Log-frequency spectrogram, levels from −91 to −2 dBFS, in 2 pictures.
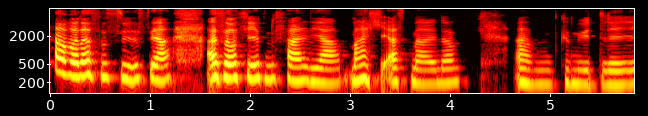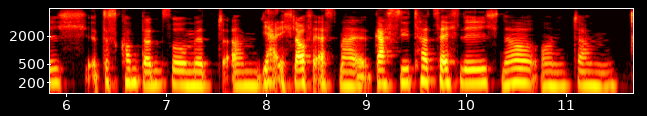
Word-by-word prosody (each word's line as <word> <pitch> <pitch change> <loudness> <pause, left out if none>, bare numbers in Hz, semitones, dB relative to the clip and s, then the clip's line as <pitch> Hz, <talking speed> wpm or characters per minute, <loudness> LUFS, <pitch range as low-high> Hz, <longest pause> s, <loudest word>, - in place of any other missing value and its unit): Aber 305 -6 +8
das 285 +1 +5
ist 265 0 -3
süß, 240 -1 -2
ja. 230 0 +4 0.3
Also 260 -1 +8
auf 260 0 0
jeden 245 -1 +1
Fall, 225 -2 +2
ja, 200 -1 -1
mach 225 +2 +2
ich 230 0 -6
erst 215 +1 -1
mal, 190 -2 -3
ne, 200 +1 -5 0.6
ähm, 185 -2 -4
gemütlich. 185 +1 -6
Das 205 - -5
kommt 200 -1 -3
dann 175 +1 -1
so 185 -2 -1
mit, 175 0 -4
ähm, 175 +1 -3
ja, 195 - +1
ich 175 -1 -5
lauf 190 0 +6
erst 185 0 -2
mal 175 +8 -2
Gassi 190 0 +2
tatsächlich, 195 -2 0
ne 200 +1 0
und 175 +1 -8
dann 175 -1 -7
195 Hz, 170 wpm, -26 LUFS, 185-225 Hz, 0.6 s, Aber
